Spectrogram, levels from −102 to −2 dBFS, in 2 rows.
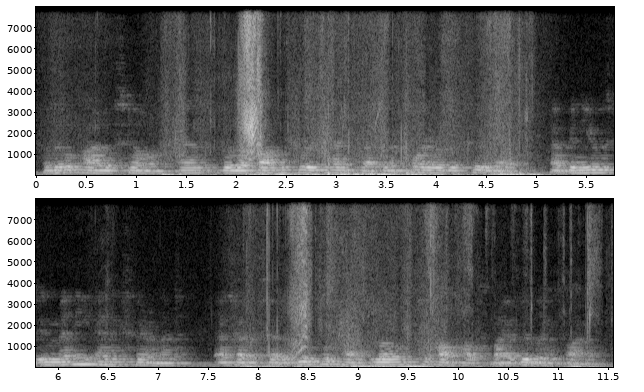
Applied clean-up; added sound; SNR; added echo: none; Zipper (clothing); -1 dB; reverberation time 0.9 s.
